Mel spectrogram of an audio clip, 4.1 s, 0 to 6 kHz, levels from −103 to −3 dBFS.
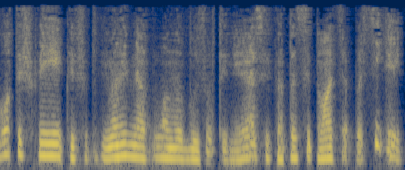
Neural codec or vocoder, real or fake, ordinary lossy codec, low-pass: codec, 44.1 kHz, 0.9 kbps, DAC; fake; MP3, 32 kbps; 5.4 kHz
